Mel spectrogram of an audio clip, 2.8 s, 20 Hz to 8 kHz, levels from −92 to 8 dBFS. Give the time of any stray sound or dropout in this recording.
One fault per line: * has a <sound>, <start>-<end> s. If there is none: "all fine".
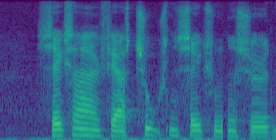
* has a dropout, 2.2-2.3 s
